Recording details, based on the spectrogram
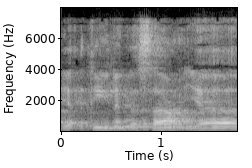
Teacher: यअतीनक हमज़ा साकिन झटके से, ती या मद्दा काफ बारीक अदा करेंगे। सा या आइन वस्ते हलक से निकालेंगे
